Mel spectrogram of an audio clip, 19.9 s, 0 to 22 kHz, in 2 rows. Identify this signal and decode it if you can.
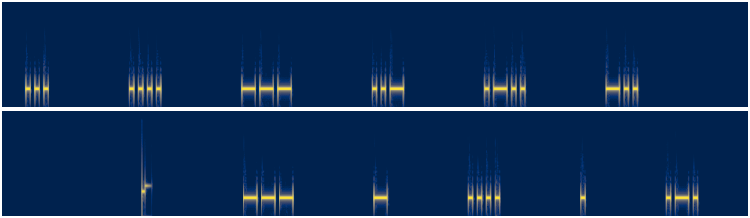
Morse code, heard as a keyed tone, about 20 wpm, spaced as for 7 wpm, 700 Hz. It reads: SHOULD OTHER
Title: 6x Character Spacing - Top 300 Words - 20wpm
